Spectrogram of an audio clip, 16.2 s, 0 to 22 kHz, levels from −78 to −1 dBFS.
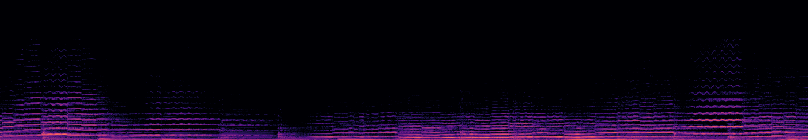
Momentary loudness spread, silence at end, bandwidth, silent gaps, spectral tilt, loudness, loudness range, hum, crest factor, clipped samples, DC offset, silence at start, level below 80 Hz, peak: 16 LU; 0 s; 14.5 kHz; none; -4 dB/octave; -33 LUFS; 11 LU; none; 16 dB; under 0.1%; under 0.1%; 0 s; -40 dBFS; -16 dBFS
